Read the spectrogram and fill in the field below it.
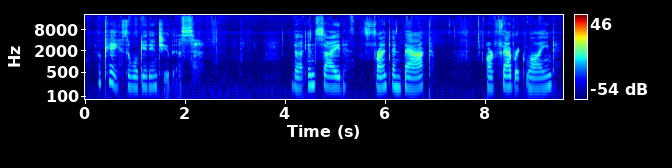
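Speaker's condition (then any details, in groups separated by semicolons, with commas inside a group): No condition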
